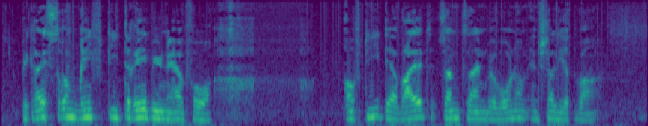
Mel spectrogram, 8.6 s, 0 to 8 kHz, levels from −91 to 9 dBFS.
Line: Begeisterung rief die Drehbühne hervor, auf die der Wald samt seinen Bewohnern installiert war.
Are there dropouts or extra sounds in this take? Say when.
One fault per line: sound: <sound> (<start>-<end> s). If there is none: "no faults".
no faults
